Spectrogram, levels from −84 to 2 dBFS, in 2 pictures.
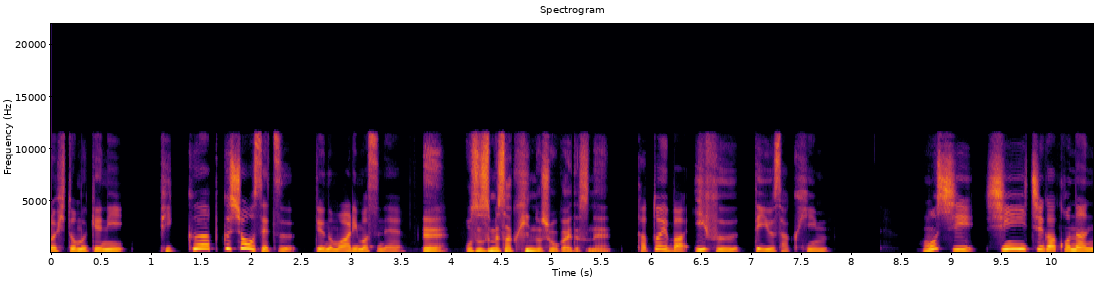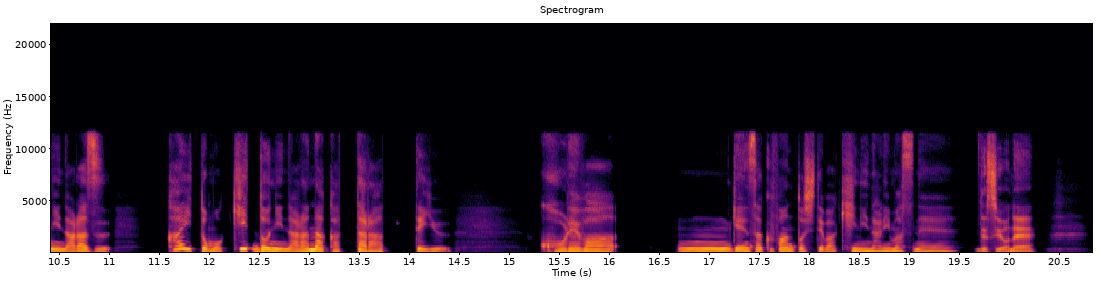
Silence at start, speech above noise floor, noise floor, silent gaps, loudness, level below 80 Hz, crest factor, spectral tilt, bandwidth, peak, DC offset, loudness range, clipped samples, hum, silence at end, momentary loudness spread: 0 s; 68 dB; -87 dBFS; none; -20 LUFS; -50 dBFS; 20 dB; -4.5 dB/octave; 12 kHz; 0 dBFS; under 0.1%; 5 LU; under 0.1%; none; 0.6 s; 14 LU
